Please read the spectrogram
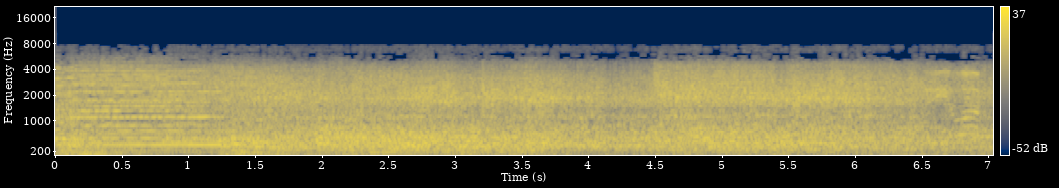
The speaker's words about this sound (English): And as we returned to the dugout with food, from all the guns behind us, the bombardment started.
